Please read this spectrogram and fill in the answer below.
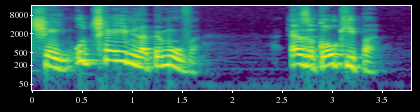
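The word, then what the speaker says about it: Chaine: Apparently that's how you pronounce it, Chain.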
